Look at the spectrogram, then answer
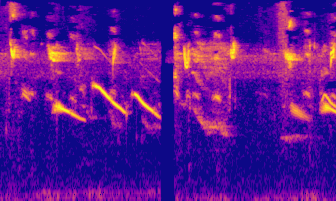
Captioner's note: trinca ferro cantando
